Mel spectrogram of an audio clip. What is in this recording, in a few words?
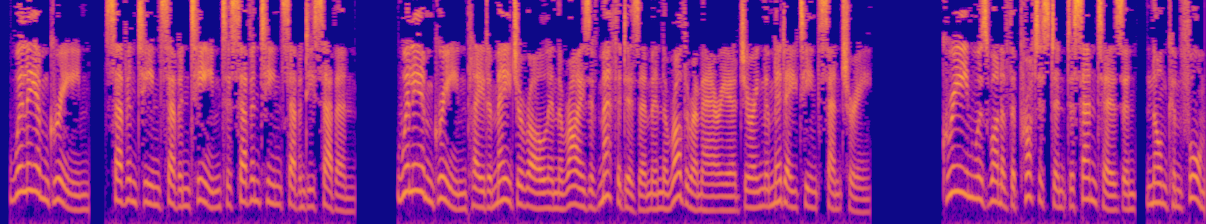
Female; William Green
